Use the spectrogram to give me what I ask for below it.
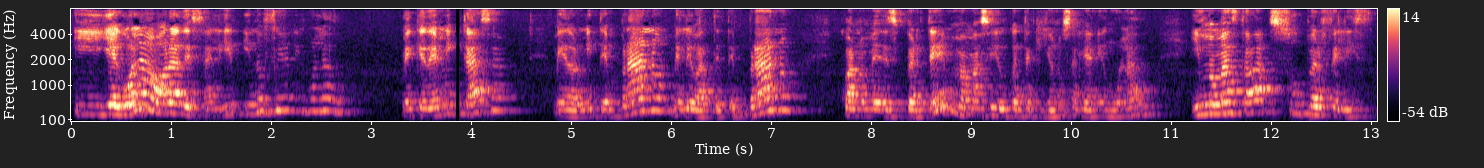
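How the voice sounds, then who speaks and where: A woman's voice: a little high, lively intonation, normal speed, darkish tone. Woman preaching in an echoey room. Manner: anecdotal, acts out quoted voices. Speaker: minister preaching. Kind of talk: sermon. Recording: echoey room, distant mic.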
